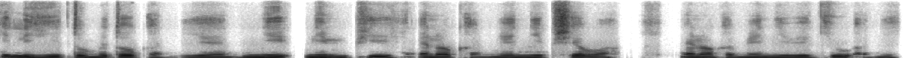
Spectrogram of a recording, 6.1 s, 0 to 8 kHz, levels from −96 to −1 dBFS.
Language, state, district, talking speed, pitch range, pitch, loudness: Sumi, Nagaland, Dimapur, 130 wpm, 130-150 Hz, 140 Hz, -16 LUFS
